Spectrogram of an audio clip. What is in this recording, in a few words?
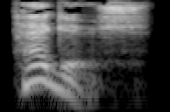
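"haggish", British English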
